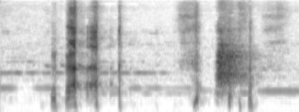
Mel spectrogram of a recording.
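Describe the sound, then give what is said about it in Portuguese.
A small female dog barks in two quick flurries of sharp, yappy barks, a few seconds apart, fairly loud, over a faint steady electronic hum. “Se eu não trocar, ela vai ficar latindo até o final do faca aí.”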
